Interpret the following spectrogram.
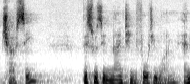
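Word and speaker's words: Kyaukse: His carriage was detached at a place called Chowsi. It's spelt Korksi, it's pronounced Chowsi.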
